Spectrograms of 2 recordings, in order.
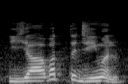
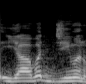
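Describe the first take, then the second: First: यावत जीवन with a clear separate t; wrong form. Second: यावत जीवन with t turned into doubled j; correct sandhi. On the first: Teacher shows the error, यावत जीवन with t. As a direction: say यावत जीवन slowly as "yavat jivan". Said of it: "ता नहीं होता है". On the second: Teacher gives learners the correction, यावत जीवन with double j. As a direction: say यावत जीवन as "yavaj-jivan". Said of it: "आधा जा". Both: Shown as a demonstration.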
